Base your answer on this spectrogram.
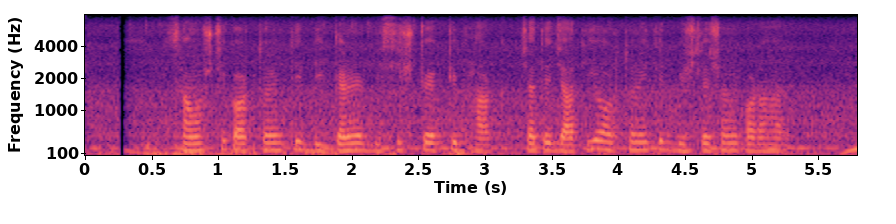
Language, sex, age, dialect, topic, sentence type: Bengali, male, 18-24, Standard Colloquial, banking, statement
